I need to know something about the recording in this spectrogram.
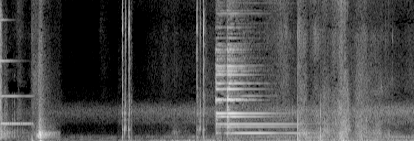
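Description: A subscribe-button sound effect: a couple of clicks, then a bright bell ding about three seconds in that rings for about a second and cuts off abruptly.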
